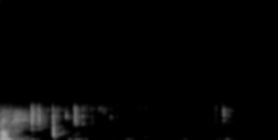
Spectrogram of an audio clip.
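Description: A few computer mouse clicks in quick succession within the first second or so, and one faint click near the end.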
